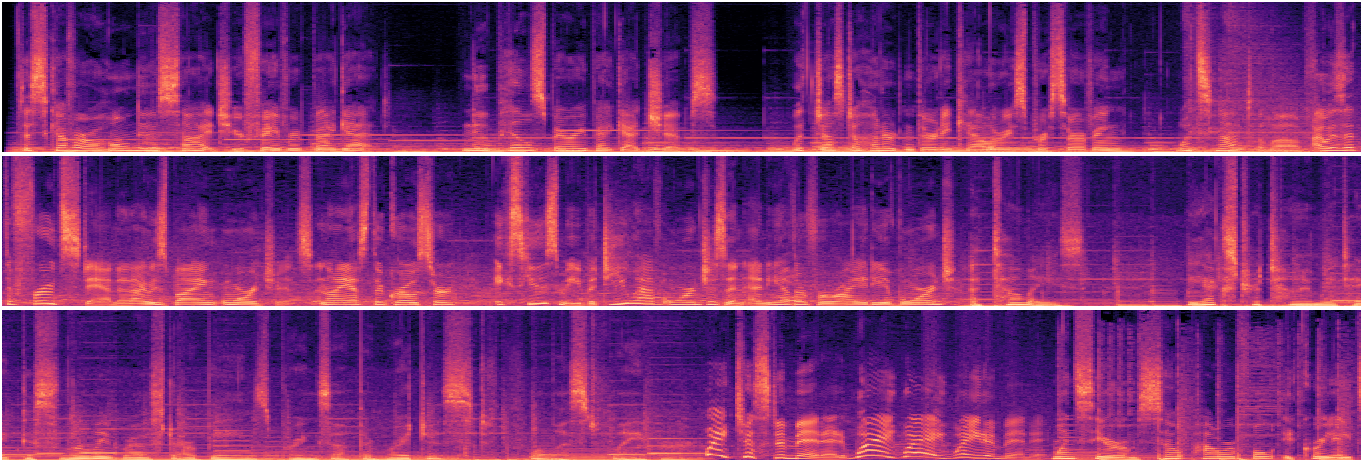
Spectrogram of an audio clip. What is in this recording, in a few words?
Commercial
